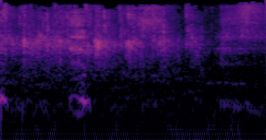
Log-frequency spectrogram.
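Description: A crowd breaks into a round of applause, steady dense clapping with a few voices mixed in, moderately loud and sustained for the whole stretch.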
